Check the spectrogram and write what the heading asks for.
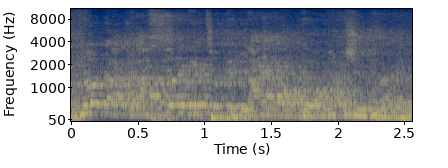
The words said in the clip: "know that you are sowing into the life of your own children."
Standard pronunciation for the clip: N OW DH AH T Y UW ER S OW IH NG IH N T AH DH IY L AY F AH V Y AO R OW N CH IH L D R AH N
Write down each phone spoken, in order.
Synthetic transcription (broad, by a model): N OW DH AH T Y UW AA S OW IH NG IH T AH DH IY L AY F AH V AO W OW CH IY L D R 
